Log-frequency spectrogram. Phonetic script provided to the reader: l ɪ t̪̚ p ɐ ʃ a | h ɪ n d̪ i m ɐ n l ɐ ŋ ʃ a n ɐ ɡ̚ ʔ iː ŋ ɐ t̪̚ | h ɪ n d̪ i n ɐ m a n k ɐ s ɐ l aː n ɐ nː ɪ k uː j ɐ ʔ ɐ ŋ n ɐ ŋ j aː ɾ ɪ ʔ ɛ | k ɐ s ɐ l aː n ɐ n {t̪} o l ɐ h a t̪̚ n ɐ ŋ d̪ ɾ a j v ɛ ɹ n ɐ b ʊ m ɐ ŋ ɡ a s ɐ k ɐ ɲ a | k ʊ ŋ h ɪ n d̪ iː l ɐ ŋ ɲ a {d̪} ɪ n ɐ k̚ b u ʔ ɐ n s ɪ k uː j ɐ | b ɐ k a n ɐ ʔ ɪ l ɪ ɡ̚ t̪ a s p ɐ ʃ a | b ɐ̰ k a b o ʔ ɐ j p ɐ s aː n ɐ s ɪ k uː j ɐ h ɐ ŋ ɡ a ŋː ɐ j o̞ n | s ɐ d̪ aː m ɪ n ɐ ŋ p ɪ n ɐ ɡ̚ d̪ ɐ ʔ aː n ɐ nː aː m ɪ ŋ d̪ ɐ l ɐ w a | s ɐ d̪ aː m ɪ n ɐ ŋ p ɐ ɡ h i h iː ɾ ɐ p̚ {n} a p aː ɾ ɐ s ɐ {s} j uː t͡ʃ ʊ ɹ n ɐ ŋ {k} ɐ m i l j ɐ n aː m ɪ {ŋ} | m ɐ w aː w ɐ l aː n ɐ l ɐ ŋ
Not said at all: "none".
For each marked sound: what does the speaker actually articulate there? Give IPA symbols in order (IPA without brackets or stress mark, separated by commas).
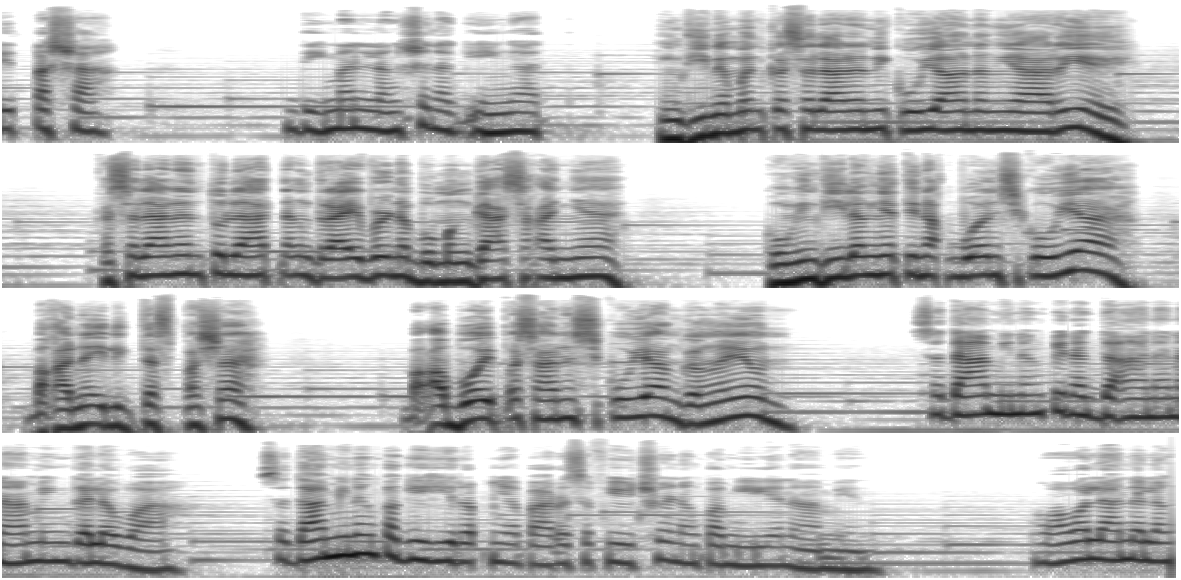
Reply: t̪, t̪, ɲ, f, p, n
